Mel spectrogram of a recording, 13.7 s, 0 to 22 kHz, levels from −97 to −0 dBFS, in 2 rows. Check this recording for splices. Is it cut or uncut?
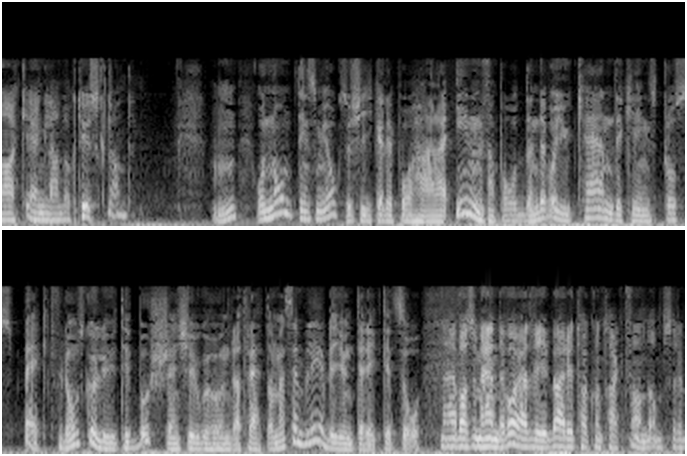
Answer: cut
